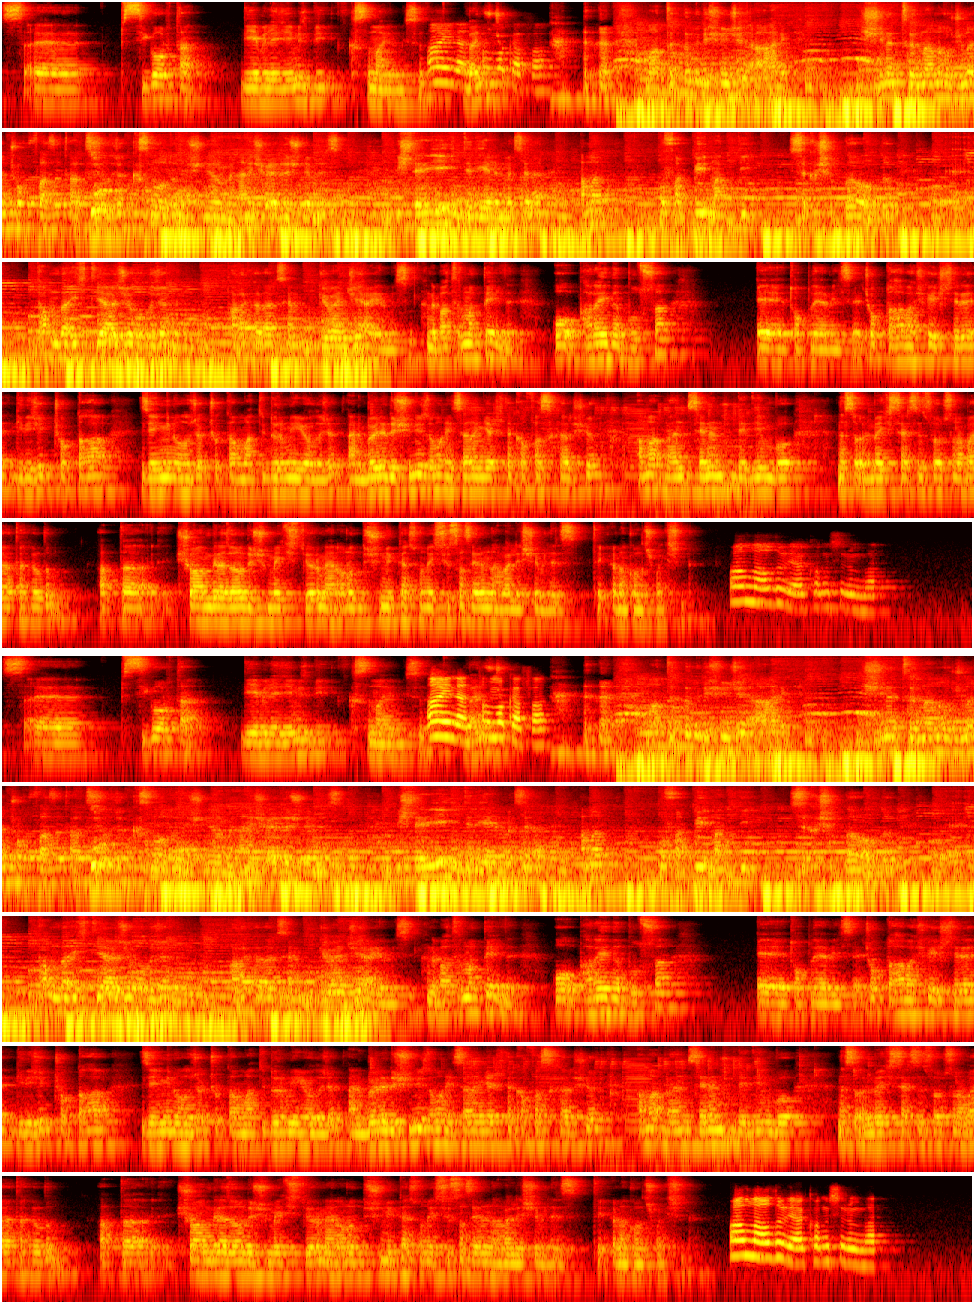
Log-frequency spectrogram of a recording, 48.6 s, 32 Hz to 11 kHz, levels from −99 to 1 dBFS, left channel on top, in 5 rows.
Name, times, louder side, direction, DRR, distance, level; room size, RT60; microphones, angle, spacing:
voice 1, 0.0-0.8 1.2-1.9 2.4-4.3 4.6-4.9 5.5-8.1 8.6-15.8 16.3-17.3 17.6-18.9 19.2-19.5 19.8-21.2 21.7-26.4 27.0-39.5 39.9-45.7, left 2 dB, 65° left, 1.1 m, -32 dB
voice 2, 4.3-5.5 46.2-47.6, right 8 dB, 75° right, 0.3 m, -27 dB
sound 1, 6.1-23.1, equal, 15° left, 0.6 m, -31 dB
sound 2, 32.8-32.9 33.1-36.7 37.1-37.3 37.6-38.2, right 1 dB, ahead, 1.6 m, -46 dB
7.0 x 4.4 x 3.3 m
head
